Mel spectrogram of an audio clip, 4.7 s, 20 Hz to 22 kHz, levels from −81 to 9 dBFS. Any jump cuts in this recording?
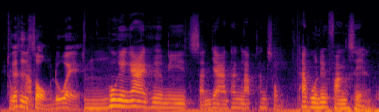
yes; 2 cuts; at 1.1 s, 3.6 s

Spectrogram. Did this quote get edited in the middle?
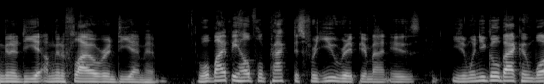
yes; 2 cuts; at 1.9 s, 4.4 s

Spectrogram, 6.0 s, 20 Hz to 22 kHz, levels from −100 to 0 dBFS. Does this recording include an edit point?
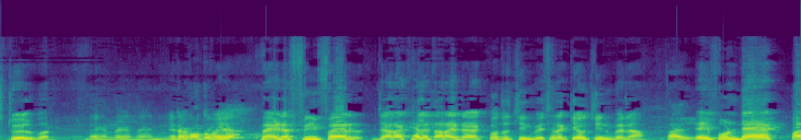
no; 0 cuts

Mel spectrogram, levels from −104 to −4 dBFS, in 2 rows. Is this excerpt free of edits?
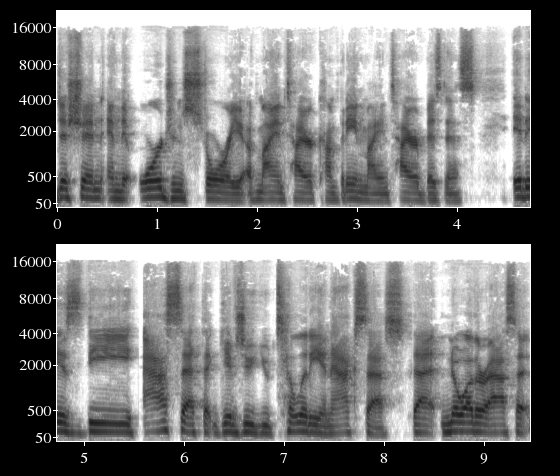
no; 2 cuts; at 5.6 s, 8.1 s

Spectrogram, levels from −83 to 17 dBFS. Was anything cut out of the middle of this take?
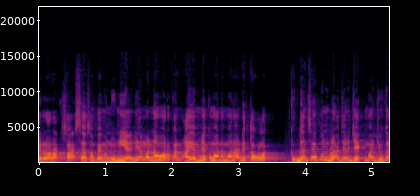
yes; 1 cut; at 3.6 s

